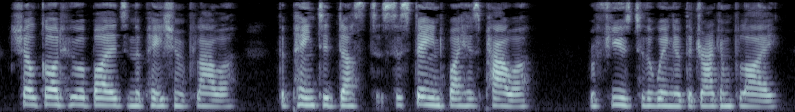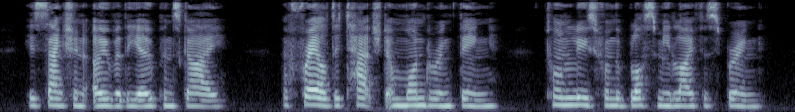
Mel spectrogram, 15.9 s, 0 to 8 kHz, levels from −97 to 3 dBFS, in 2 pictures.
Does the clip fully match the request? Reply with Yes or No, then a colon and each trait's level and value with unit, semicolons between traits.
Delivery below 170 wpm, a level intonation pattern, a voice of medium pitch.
Yes: average, 160 wpm; narrow, 1.8 semitones; medium, 180 Hz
